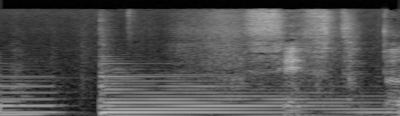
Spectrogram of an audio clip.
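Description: Acoustic guitar played fingerstyle: a bass note on the D string rings and fades, then about half a second in the A string is plucked and rings on as the fifth below the D root.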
